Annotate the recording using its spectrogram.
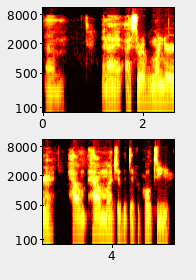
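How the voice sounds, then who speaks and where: A man's voice: medium pitch, steady tone, unhurried, a little mellow, dry recording, lo-fi sound. A man interviewing a guest, asking reflective, musing questions. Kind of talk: conversational interview.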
